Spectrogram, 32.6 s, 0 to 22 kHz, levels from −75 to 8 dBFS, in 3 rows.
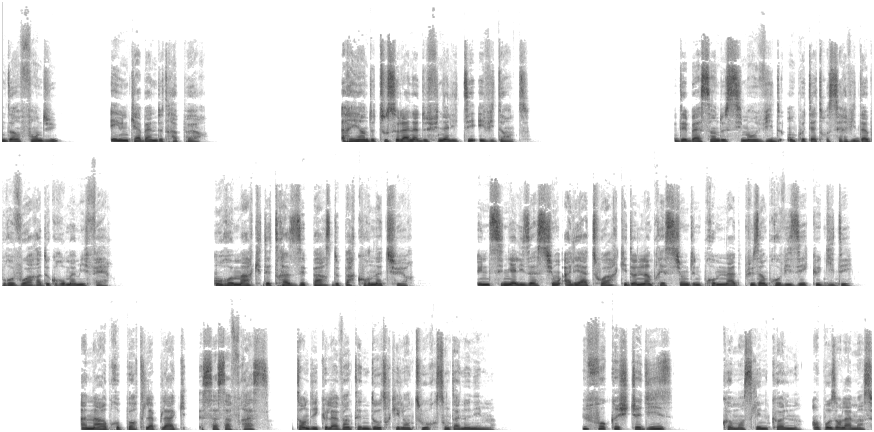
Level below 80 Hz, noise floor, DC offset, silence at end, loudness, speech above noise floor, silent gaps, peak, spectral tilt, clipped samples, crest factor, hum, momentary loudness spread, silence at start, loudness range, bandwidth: -58 dBFS; -87 dBFS; under 0.1%; 0 s; -16 LUFS; 72 dB; none; -2 dBFS; -5 dB/octave; under 0.1%; 16 dB; none; 9 LU; 0 s; 4 LU; 18 kHz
